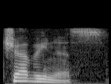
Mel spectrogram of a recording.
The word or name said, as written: chubbiness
